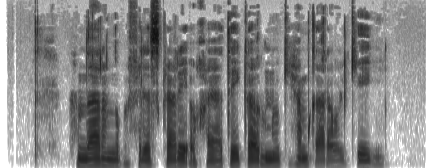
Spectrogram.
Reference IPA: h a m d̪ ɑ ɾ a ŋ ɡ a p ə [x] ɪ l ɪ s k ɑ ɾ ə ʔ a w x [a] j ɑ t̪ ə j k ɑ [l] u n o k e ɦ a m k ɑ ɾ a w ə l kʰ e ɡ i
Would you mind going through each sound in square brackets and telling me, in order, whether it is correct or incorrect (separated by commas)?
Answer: incorrect, correct, incorrect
